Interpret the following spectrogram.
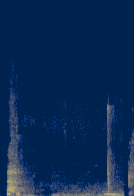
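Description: A dog barking in the background: one short bark at the start and a shorter one near the end, with a low hum between.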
